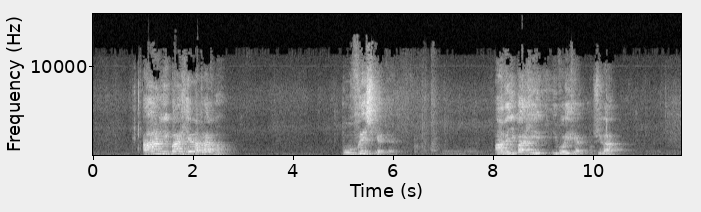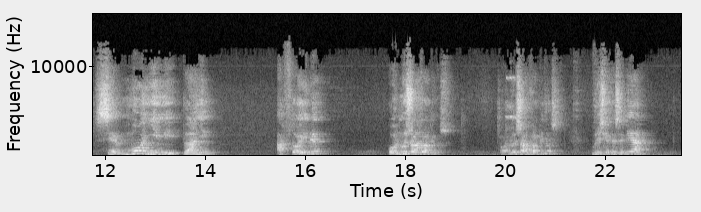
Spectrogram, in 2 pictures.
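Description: A man speaks calmly and close by, pausing between phrases.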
